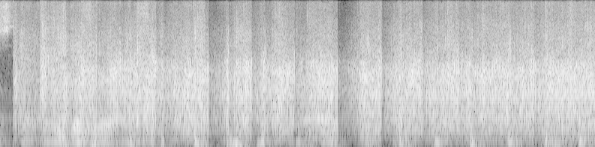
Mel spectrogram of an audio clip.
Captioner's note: all applauding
